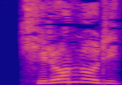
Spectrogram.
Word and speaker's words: 宏成: 所属した 7 構成は博紀と読むありがとうございます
